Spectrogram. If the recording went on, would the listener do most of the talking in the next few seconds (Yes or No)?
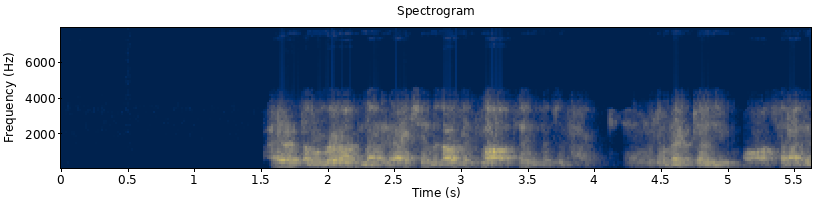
No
